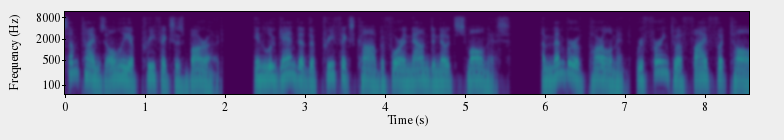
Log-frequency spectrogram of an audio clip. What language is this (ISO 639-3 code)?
eng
